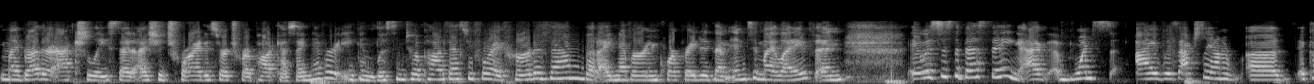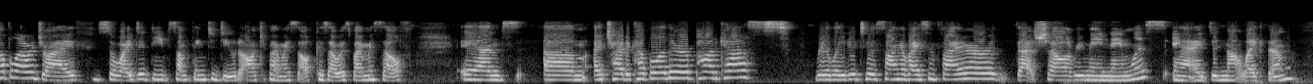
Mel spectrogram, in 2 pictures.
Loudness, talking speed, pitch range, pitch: -17 LUFS, 210 wpm, 200-255 Hz, 220 Hz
